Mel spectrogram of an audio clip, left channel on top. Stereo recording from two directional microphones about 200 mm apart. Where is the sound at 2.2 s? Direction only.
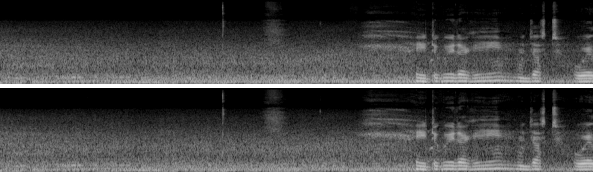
25° left (ahead or behind).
